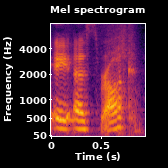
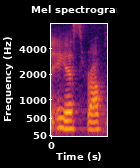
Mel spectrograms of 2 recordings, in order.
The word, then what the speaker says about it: ASRock: asrock motherboard um and i say as rock i know other people pronounce it differently but i don't swear and it just makes me feel like a so uncomfortable that it sounds like the a word when i say the other way so i would just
